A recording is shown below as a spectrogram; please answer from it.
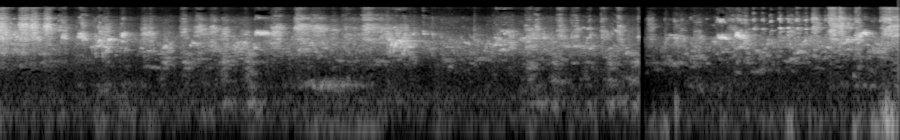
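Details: Budgerigars in a colony produce a dense chorus of high chirps and warbling chatter, briefly quieter midway, then bursting loudly again.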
